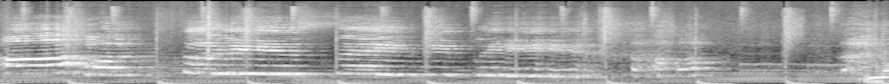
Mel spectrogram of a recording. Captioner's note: scream; scream and cry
